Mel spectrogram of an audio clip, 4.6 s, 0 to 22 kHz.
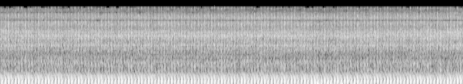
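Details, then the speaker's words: Generac 750 W generator after final adjustments with the air cleaner fitted, carrying a 350 W load (half its rating); the engine beat is even and steady with no hunting or surging, so it is running properly. "we're there it's no more searching and it's as good as it gets I believe I'm very happy with it now"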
